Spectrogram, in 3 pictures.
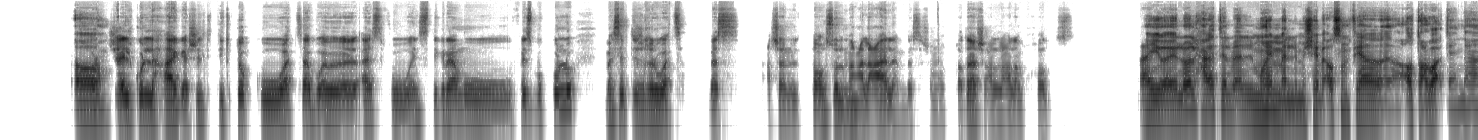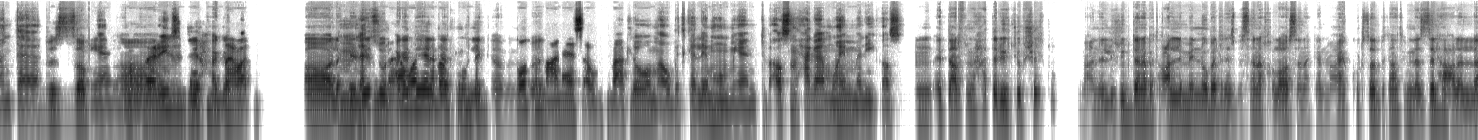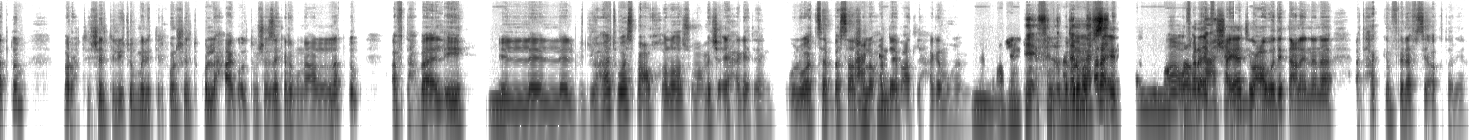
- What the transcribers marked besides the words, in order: in English: "الreels"; in English: "reels"; in English: "الكورسات"; in English: "الlaptop"; in English: "الlaptop"
- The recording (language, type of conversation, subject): Arabic, podcast, إزاي بتتجنب الملهيات الرقمية وانت شغال؟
